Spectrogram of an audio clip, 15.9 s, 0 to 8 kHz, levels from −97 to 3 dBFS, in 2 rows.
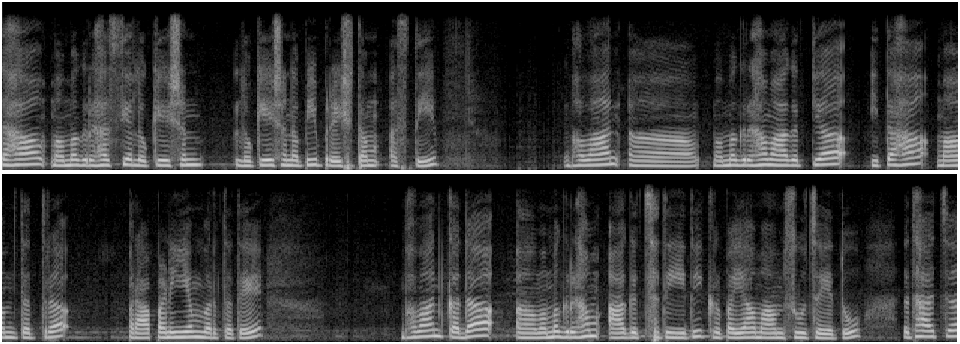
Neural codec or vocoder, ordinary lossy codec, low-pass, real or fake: none; none; 7.2 kHz; real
